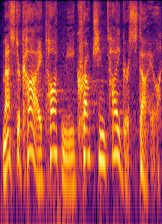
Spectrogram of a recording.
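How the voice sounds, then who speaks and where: A young martial arts pupil for a fighting game. His intonation is lively and his manner eager and courteous. Long reverb follows the voice. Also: fairly high pitch, measured pace, husky, heavily acted. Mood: eager, respectful. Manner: eager, polite. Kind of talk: video game dramatic dialogue. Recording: echoing hall reverb, faint noise.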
